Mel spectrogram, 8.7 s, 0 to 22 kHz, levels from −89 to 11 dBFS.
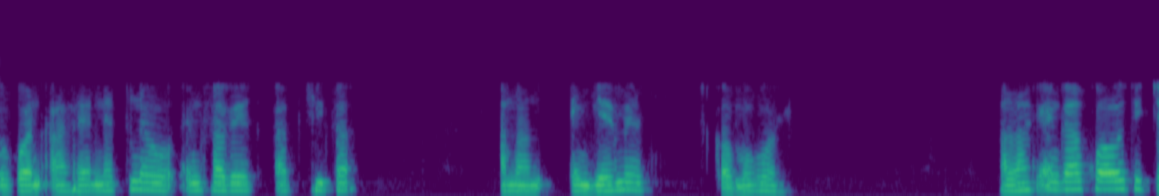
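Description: From start to finish the speech passes through an AMR narrowband mobile codec, with nothing above 3.8 kHz. Unlike a plain telephone band-limit, which only muffles, this sounds buzzy and synthetic, its heavy damage fitting a low AMR-NB mode near 6.7 kbps.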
